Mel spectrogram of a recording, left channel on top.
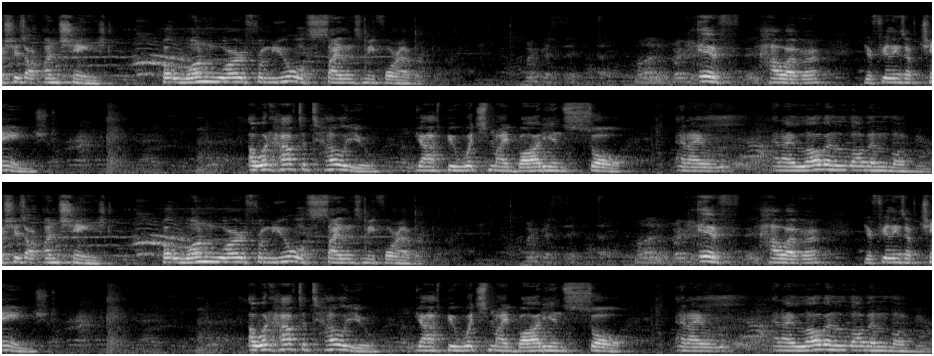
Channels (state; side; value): identical; both; correlation 1.00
